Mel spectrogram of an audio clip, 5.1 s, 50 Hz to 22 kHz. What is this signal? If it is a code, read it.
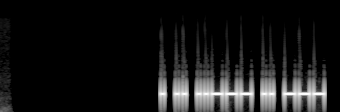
Morse code, heard as a keyed tone, about 21 wpm, 700 Hz. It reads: EI2IO
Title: DXCC-100 Call Signs - 5 Characters - 22wpm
